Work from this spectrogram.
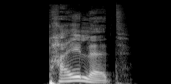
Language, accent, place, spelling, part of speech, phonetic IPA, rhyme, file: German, Germany, Berlin, peilet, verb, [ˈpaɪ̯lət], -aɪ̯lət, De-peilet.ogg
- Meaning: second-person plural subjunctive I of peilen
